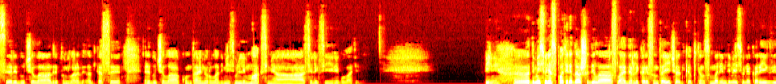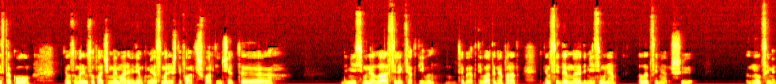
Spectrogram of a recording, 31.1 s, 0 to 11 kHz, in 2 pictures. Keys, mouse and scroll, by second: 12.0 click, 16.1 click, 23.0 click, 25.2 click, 28.8 click.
